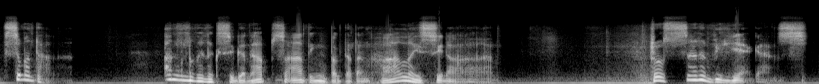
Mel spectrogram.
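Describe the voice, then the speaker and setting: A man's voice: fairly low pitch, wildly swooping pitch, slow pace, creaky, pauses often, slightly rough. A man with a Filipino accent announcing a radio drama in a dramatic scripted style, on dull, dry audio.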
